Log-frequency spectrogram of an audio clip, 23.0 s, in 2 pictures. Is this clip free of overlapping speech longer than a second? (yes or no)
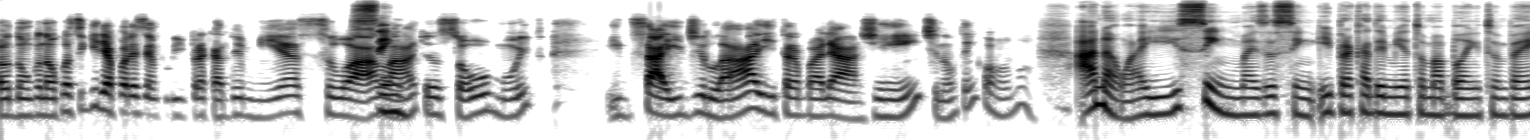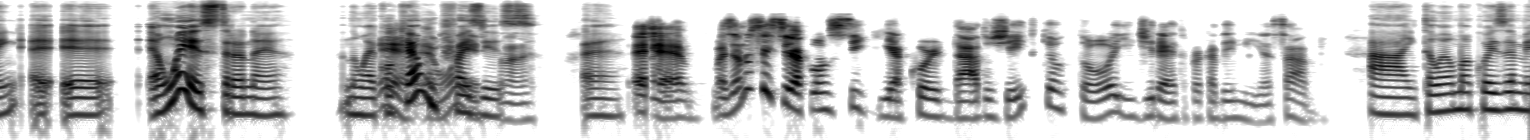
no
